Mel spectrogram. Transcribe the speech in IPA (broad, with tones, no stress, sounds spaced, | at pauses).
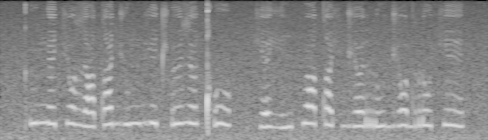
kʼ ʉ˦˥ ŋ ɛ˧˥˧ t͡ʃ ɔ˥˧ z ɛ˩˧˩ tˤ i˦˥ d͡ʒ u˦˥ ŋ b j e˥˧ t͡ʃʼ ø˦˥ z œ˦˥ ǃʼ o˥˧ | t͡ʃ ɛ˩˧˩ ʒ i˩˧˩ p u˥˧ tˤ ʉ˥˧ ʃ d͡ʒ œ˦˥ r u˧˥˧ d͡ʒ ɔ˥˧ d r o˥˧ t͡ʃ e˥˧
